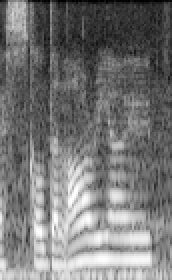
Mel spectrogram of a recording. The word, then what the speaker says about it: Scodelario: You've got Zac Efron, Lily Collins, Akaya Scholar. I never pronounce her name right. Akaya Scodelario.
